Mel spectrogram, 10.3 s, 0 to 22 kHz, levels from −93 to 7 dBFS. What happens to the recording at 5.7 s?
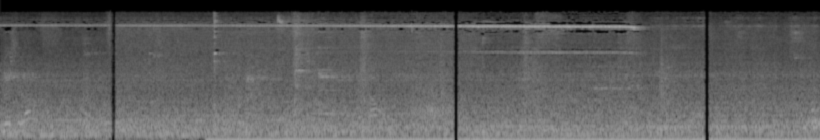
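Damaged data in the compressed stream from 5.63 to 5.73 s makes the decoder misread frames and lose sync, leaving a brief chirp, squawk, click or short hole in the audio.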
